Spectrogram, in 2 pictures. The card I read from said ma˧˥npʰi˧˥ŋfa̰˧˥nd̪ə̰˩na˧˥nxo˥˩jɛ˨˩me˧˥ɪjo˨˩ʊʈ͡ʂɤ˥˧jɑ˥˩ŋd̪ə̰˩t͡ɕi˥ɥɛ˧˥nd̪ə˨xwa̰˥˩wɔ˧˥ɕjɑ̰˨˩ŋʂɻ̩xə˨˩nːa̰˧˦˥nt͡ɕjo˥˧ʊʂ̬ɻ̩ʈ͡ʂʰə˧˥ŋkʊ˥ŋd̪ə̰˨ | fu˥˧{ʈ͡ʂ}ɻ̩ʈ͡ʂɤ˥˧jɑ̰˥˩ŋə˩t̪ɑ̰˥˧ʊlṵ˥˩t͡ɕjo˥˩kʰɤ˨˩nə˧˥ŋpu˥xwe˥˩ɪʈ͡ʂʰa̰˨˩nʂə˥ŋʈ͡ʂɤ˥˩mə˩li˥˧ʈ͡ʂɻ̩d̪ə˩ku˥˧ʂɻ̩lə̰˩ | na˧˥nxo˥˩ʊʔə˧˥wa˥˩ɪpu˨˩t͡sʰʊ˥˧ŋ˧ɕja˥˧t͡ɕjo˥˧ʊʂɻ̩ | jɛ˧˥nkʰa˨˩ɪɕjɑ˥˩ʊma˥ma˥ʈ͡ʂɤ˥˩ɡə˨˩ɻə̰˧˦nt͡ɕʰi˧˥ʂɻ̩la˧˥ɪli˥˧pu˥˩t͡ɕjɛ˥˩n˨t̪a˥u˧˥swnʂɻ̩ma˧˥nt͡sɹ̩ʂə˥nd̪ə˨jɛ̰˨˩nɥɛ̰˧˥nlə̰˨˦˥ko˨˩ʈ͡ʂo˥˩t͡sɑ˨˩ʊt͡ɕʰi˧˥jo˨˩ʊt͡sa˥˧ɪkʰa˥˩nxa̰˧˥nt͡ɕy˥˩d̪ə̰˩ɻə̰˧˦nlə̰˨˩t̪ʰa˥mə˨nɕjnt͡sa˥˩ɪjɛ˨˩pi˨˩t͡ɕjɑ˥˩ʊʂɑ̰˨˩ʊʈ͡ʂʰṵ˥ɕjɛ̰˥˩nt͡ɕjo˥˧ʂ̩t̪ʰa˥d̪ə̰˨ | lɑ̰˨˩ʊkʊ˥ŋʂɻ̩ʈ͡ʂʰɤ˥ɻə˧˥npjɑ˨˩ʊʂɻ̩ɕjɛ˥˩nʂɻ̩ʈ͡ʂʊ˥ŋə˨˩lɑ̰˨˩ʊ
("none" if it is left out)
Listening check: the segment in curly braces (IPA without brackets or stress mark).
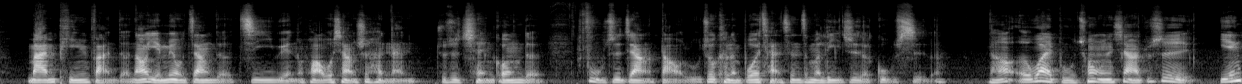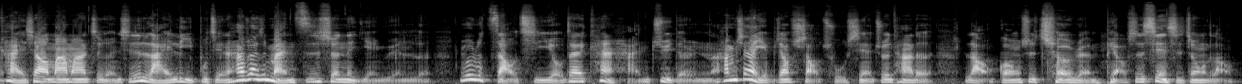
ʈ͡ʂ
